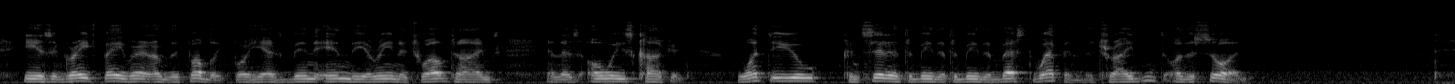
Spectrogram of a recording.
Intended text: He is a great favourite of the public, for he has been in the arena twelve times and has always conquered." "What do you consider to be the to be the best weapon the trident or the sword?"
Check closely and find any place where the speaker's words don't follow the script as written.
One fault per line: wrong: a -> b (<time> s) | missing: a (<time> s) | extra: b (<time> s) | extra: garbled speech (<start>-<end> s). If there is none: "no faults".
no faults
